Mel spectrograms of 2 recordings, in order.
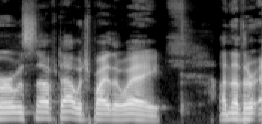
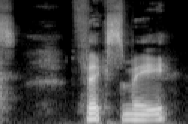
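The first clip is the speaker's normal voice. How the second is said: mock-dramatic pleading, quieter; 4 dB quieter than usual. Recounting an episode, the speaker acts out a character's mock-dramatic pleading. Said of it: "very dramatically asks Wheeljack to fix him".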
